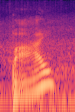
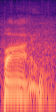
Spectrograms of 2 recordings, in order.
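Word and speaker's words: Bai: i think it's pronounced by it's b-a-i and i think it's called buy uh and i've got some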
